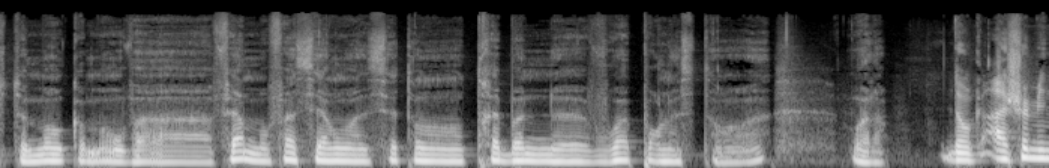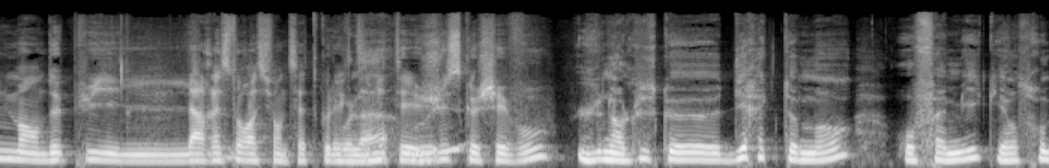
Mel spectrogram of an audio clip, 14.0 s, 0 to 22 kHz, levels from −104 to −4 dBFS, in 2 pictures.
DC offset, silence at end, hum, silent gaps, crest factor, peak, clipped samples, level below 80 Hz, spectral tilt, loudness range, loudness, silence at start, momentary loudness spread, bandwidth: under 0.1%; 0 s; none; none; 14 dB; -2 dBFS; under 0.1%; -48 dBFS; -6.5 dB/octave; 5 LU; -18 LUFS; 0.1 s; 9 LU; 16.5 kHz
